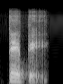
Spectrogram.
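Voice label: "peppy", Indian English; Dictionary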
